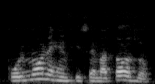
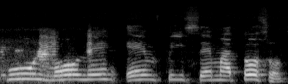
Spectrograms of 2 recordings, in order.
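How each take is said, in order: First: Said in the usual way. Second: "Pulmones enfisematosos" said slowly, each syllable drawn out; slow stressed answer. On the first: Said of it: "Si le ponen, por ejemplo". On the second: Shown as a demonstration. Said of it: "¿Y el hipersonoro?". ("Pulmones enfisematosos" dicho despacio y marcado)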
